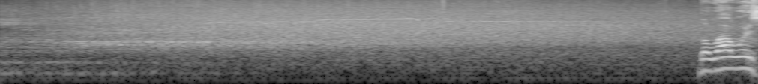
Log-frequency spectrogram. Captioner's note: applause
